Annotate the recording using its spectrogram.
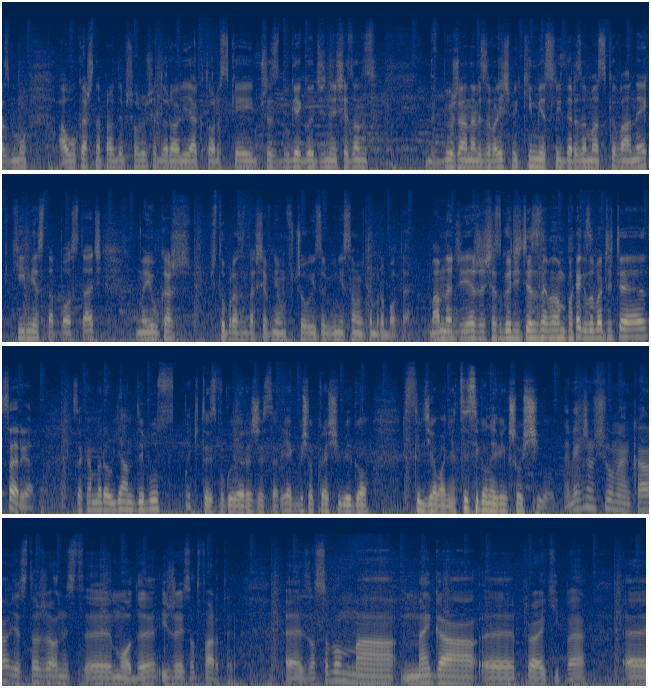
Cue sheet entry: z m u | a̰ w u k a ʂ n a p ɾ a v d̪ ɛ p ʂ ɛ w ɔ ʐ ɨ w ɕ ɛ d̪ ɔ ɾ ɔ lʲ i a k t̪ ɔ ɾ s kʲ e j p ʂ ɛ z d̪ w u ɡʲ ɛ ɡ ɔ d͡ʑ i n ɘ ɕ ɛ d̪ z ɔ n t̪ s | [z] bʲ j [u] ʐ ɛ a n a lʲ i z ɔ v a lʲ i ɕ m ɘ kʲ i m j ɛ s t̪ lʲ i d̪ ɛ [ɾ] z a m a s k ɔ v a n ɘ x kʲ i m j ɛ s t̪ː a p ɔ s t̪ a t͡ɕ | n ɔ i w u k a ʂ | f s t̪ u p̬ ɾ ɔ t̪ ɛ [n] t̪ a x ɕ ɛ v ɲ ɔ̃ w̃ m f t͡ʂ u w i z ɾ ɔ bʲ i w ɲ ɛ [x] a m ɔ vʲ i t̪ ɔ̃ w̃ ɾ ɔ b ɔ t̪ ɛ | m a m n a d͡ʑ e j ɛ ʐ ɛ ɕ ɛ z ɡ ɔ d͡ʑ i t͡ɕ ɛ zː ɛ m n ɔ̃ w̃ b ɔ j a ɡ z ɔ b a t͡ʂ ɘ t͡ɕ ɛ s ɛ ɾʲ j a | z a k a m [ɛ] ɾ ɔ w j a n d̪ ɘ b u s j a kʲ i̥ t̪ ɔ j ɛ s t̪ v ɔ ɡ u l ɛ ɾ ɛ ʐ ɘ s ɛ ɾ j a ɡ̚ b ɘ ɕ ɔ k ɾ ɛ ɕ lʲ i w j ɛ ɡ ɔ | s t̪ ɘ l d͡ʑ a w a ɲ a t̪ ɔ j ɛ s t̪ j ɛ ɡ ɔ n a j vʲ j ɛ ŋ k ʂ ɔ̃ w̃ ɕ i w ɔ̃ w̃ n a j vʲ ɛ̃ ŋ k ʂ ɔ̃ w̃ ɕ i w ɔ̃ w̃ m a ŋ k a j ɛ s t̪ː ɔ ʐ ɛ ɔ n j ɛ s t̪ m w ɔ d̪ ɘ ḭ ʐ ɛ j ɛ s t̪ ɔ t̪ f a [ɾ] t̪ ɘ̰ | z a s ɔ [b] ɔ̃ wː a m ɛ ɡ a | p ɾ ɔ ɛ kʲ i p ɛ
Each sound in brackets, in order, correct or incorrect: incorrect: v, correct, correct, correct, incorrect: s, correct, correct, correct

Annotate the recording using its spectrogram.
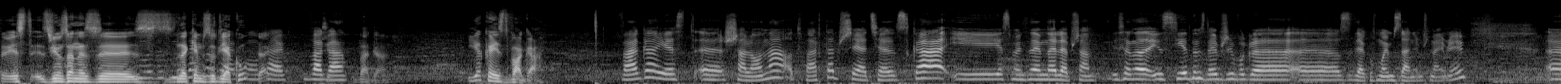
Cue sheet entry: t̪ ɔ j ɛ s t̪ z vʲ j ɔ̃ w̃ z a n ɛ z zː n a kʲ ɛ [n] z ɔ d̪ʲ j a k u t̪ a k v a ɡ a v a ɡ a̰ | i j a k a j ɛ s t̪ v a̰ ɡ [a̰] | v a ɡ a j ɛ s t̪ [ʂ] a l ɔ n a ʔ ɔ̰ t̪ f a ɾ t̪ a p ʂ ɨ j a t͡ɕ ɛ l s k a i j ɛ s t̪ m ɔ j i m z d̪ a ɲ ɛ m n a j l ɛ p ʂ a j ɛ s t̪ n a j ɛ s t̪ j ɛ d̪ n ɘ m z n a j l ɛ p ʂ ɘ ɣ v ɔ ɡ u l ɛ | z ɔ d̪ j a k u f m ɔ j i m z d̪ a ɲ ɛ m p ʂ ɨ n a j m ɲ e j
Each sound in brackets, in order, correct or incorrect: incorrect: m, correct, correct

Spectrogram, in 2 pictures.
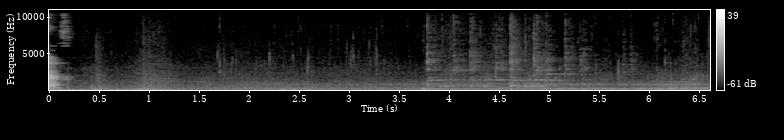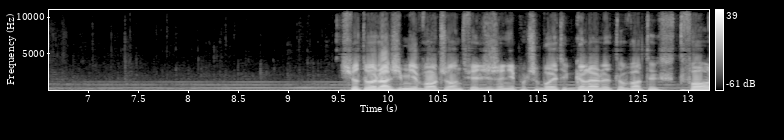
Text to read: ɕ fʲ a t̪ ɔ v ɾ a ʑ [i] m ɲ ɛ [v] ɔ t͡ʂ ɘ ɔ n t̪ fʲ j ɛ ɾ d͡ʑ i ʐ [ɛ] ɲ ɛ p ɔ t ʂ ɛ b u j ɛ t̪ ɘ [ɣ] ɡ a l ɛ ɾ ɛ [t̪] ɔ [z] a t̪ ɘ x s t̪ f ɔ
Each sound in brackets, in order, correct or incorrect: correct, correct, correct, correct, correct, incorrect: v

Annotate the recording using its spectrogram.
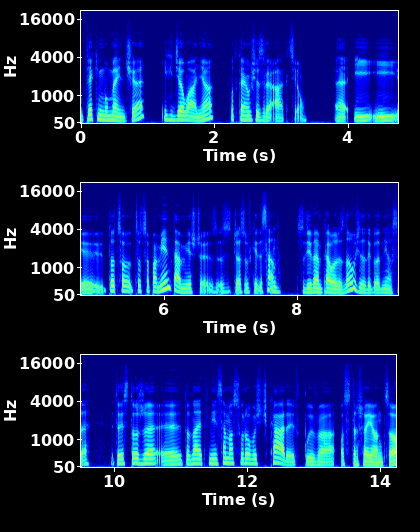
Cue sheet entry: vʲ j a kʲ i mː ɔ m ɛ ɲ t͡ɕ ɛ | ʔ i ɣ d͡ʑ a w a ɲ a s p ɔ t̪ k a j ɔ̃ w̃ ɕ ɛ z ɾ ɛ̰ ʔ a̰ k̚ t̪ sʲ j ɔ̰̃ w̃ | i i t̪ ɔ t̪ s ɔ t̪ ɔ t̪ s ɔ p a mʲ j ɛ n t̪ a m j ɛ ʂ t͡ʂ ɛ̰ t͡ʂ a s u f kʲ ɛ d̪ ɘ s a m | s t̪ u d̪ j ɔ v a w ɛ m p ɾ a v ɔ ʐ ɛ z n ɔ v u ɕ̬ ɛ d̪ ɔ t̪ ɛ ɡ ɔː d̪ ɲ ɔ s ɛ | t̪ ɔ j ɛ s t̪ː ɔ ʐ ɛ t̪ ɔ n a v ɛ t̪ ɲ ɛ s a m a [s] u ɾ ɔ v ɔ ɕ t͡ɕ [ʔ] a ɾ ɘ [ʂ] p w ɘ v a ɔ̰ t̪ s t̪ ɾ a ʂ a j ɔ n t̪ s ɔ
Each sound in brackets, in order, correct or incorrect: correct, incorrect: k, incorrect: f

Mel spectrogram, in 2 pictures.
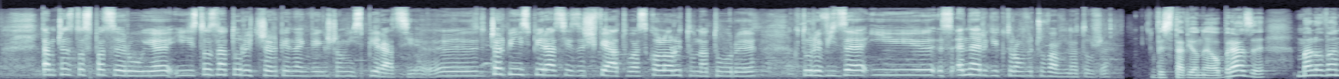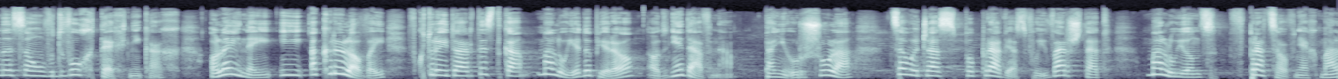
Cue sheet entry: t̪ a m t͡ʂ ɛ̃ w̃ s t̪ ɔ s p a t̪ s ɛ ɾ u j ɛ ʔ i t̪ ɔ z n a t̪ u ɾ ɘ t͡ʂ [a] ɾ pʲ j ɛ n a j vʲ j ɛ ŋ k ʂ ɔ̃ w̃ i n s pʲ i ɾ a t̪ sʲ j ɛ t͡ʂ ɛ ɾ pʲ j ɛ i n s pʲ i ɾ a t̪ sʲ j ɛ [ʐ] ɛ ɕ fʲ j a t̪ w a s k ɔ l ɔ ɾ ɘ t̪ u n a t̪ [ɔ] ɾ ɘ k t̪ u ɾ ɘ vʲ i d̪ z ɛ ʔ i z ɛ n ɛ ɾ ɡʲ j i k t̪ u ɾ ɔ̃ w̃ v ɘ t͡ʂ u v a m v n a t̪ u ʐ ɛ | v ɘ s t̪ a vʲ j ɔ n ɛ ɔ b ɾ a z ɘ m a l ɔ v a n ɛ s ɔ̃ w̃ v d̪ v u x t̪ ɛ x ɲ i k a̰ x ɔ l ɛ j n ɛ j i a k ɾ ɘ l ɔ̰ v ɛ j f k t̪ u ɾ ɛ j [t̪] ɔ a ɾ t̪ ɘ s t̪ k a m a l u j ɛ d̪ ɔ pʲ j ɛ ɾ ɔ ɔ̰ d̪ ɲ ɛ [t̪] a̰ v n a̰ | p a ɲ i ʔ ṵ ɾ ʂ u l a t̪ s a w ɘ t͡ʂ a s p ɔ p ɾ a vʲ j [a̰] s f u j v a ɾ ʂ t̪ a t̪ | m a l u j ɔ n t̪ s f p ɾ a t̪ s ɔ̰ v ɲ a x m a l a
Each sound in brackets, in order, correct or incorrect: incorrect: ɛ, incorrect: z, incorrect: u, correct, incorrect: d̪, correct

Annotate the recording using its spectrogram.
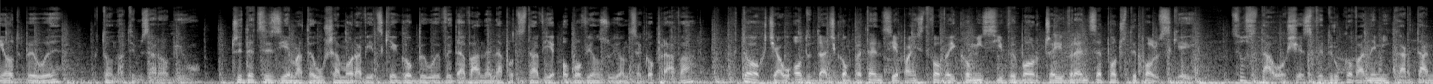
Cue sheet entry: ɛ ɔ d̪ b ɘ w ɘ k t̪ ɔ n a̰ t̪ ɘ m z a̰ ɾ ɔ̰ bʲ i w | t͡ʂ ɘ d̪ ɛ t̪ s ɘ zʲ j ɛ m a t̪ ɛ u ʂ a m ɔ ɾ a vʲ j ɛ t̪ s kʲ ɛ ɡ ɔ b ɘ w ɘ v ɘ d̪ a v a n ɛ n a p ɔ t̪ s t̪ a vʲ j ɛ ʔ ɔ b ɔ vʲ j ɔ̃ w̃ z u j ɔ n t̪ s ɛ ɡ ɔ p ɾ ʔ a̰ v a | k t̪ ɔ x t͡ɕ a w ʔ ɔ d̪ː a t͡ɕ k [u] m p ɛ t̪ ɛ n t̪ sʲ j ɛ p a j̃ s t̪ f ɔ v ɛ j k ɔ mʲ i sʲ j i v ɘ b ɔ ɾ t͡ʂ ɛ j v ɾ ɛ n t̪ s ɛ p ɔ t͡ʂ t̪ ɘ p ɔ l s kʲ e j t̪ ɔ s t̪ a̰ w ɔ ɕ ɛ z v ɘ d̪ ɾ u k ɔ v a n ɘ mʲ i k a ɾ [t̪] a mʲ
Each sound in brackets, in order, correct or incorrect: incorrect: ɔ, correct

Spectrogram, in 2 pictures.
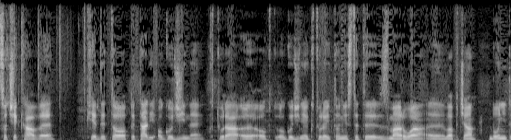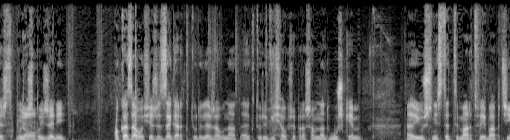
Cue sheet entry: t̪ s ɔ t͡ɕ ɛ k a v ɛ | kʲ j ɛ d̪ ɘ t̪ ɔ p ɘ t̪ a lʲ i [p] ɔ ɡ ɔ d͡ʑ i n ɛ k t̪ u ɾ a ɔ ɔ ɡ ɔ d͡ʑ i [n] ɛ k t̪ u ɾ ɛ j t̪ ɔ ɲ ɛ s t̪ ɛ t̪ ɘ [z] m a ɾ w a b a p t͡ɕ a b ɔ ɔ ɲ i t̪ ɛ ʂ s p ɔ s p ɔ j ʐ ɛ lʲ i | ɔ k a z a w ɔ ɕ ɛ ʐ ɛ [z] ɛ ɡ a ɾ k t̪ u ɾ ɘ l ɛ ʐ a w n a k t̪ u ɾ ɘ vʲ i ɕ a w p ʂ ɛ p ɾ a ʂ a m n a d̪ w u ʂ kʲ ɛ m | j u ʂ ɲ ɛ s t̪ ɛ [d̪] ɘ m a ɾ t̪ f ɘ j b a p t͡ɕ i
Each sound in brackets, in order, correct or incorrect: incorrect: ʔ, incorrect: ɲ, correct, correct, incorrect: t̪

